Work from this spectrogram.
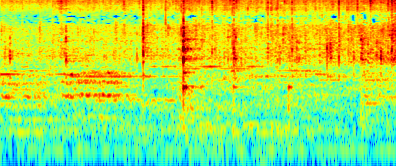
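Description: Tomatoes and green chillies fry in a pan with browned onion, ginger and garlic, giving a steady close sizzle with occasional stirring clicks and taps.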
